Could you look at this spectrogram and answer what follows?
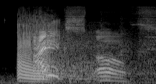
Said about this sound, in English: I am blown away by the echo fart every time.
